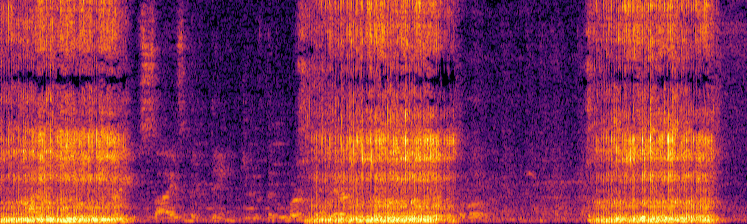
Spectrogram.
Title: snoring it up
